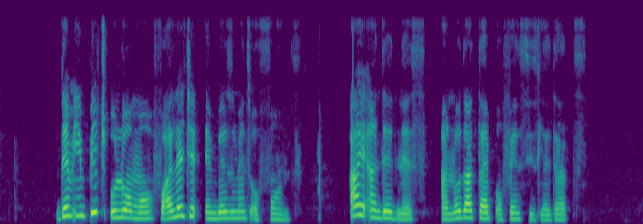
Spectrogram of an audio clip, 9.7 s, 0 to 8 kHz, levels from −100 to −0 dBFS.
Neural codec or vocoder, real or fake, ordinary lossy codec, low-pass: none; real; none; 7.2 kHz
